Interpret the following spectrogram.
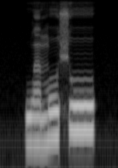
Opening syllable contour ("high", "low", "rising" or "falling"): low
